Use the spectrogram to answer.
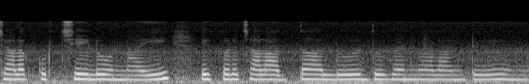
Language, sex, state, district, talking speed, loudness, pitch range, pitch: Telugu, female, Andhra Pradesh, Krishna, 100 wpm, -14 LUFS, 225-235 Hz, 230 Hz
